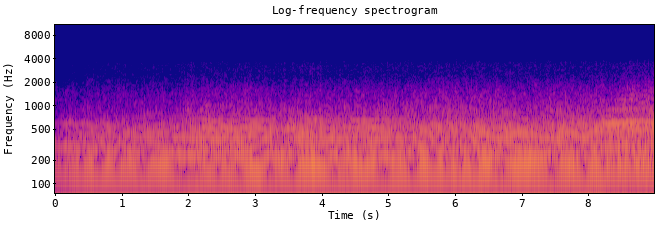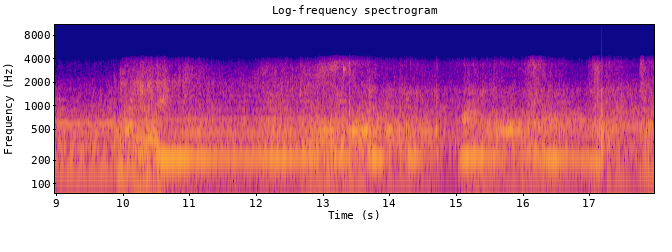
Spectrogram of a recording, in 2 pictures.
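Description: Moskvitch car engine running at steady revs, then revving up sharply about ten seconds in and held at high revs, with a brief lift of the throttle about five seconds later.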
